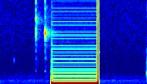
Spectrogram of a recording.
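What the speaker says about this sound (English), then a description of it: "this is what's known in the audio world as clipping" A single clipped square-wave note from an LSDj Game Boy tracker, a buzzy half-second tone with hard abrupt start and stop, standing alone against silence.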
